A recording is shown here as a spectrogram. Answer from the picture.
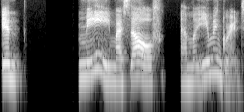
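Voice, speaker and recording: Speaking with a Chinese accent, a woman has a bright, sharp tone and ordinary pitch variation on a very clean recording with a silent background. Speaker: Buddhist chaplain. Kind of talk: personal testimony.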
